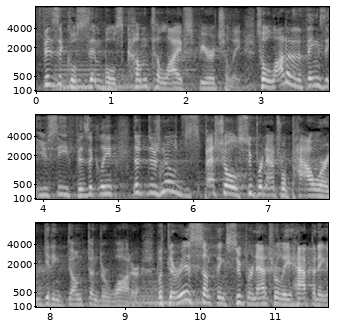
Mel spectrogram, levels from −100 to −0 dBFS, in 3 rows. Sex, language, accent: male, English, American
